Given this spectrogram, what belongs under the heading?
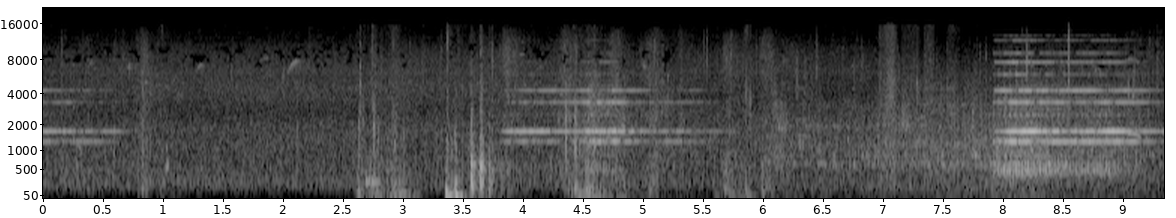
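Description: A telephone rings in the video game The Wild at Heart, a bright repeating electronic bell that comes in short bursts and grows louder near the end, over soft outdoor ambience with scattered footsteps and clatter.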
